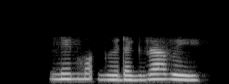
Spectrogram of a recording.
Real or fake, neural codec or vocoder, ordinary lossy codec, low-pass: real; none; AAC, 16 kbps; 3.6 kHz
